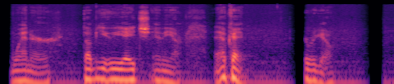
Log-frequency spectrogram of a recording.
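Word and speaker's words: Wehner: This is written by somebody named Mike Wiener. Is that how you say it? Wenner.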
